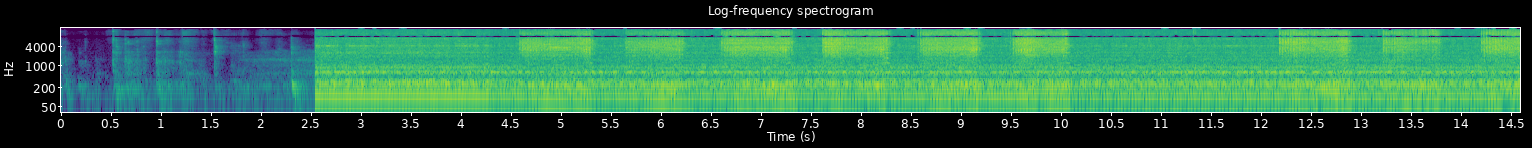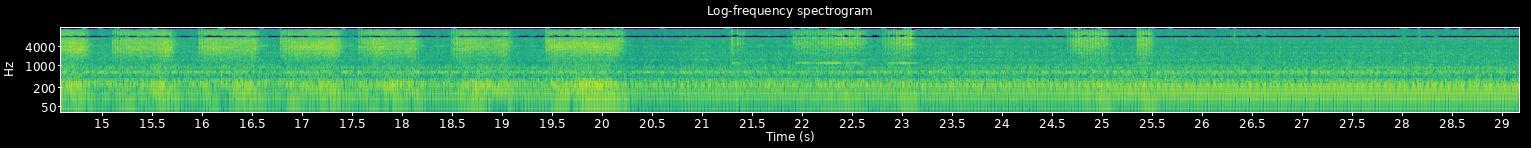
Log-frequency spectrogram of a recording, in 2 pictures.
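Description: Wood lathe motor switching on abruptly about two and a half seconds in and then running steadily, spinning an abrasive wheel in its chuck. A steel axe head is pressed against the wheel in repeated strokes, each a short grinding rasp, about once a second for much of the middle, with a few more near the end. Before the motor starts there are only faint clicks of handling the chuck.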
